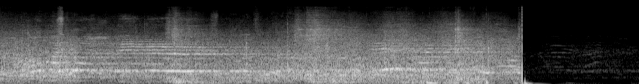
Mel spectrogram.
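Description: A crowd cheers loudly in an echoing arena.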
